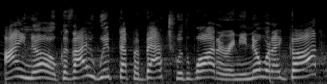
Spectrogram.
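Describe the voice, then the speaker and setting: A woman voicing a confident, quick-witted little girl in a children's cartoon, with a wry, emphatic delivery. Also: sits high, pushed and bright. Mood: playful. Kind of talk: animated children's cartoon voice acting. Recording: music behind the voice.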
